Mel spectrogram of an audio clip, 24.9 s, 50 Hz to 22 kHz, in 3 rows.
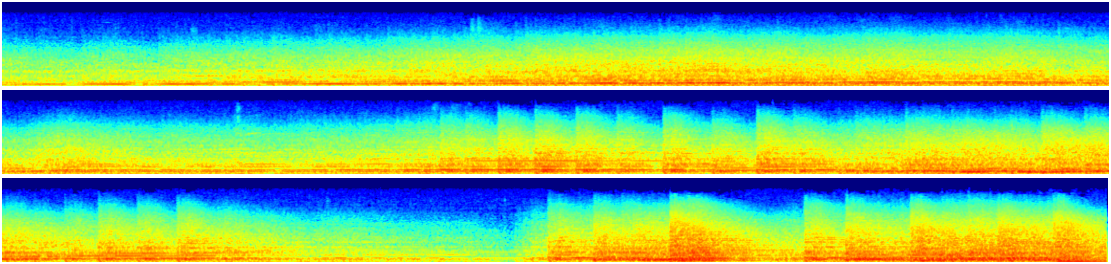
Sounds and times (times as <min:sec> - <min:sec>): Classical music: 0:00.0 - 0:24.9
Orchestra: 0:00.0 - 0:24.9
Timpani: 0:00.0 - 0:24.9.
